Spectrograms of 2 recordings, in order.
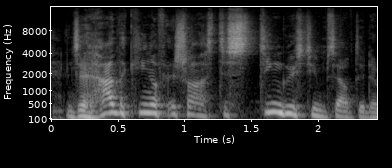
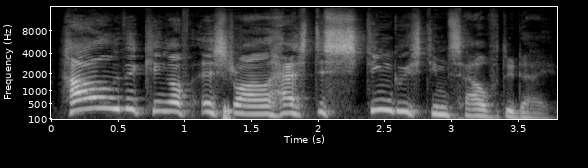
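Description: First: Said in the usual way. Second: Slow, higher, sneering praise; mocking irony. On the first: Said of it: "but actually it's a ridicule". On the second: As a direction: fake praise that drips with scorn. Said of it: "She was actually ridiculing him".

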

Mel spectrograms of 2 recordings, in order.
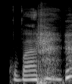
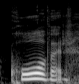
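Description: First: Said in the usual way. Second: Loud laughing repeat of "Ковер". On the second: Real, not acted. Rereading odd word, laughing.

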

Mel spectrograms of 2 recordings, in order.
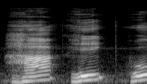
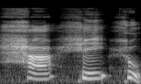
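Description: First: Said in the usual way. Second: হা হি হু slow and pressed; pressed throat h. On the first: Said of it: "সাধারণভাবে". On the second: Shown as a demonstration. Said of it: "চাপ দিয়ে".

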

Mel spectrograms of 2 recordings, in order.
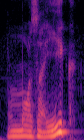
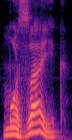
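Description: First: Mozaic ending on stressed IC. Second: Mozaic with ZA hit loud, IC light; stress on A. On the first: Teacher gives the other word, mozaic stressed on I. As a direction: lean on the final I of mozaic. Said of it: "cu accent pe I". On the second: Teacher names the cult, mozaic stressed on A. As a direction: punch the A in Mozaic. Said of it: "cu accentul pe A". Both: Shown as a demonstration.

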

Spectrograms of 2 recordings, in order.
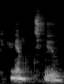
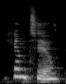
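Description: First: Said in the usual way. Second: Whispered. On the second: Shown as a demonstration.

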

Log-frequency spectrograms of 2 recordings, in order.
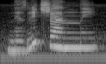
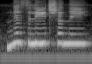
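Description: First: Незліченний with stress on the suffix, the нн held long and slow. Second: Незлічений with stress on the і of ліч; stress on the root. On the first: Teacher contrasting the two words for pupils, slow and stressing the suffix. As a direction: draw out незліченний, leaning on the doubled нн. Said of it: "має наголошений суфікс «н»". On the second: Teacher contrasting the two words for pupils, stressing the root. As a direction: say незлічений, leaning on the root і with a single н. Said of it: "наголос падає на звук «і»". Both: Shown as a demonstration.

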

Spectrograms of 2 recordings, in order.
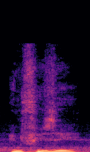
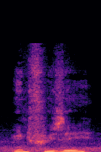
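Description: First: Higher-pitched, lifted exclamation; excited cry. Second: Said in the usual way. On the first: A narrator's reading. Castaway spotting the rocket at last, crying out. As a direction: cry it out in amazement. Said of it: "cria-t-il en se frottant les yeux". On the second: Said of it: "dit-il en se levant".

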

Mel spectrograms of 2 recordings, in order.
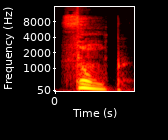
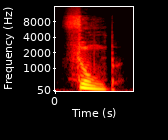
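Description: The two takes are said the same way.

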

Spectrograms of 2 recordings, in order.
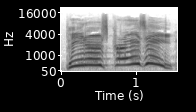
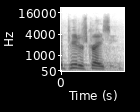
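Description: First: High, slow, loud call; preacher calling back Peter's crazy loudly; called-out echo. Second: Said in the usual way. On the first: Shown as a demonstration. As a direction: belt it to the congregation. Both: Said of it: "somebody say".

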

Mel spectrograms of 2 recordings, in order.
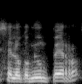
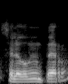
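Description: First: Said in the usual way. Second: Repeated while laughing. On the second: Real, not acted. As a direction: crack up on the repeat.

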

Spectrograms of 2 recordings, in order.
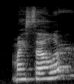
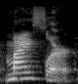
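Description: First: "Micellar" with the stress on the middle, "cellar"; tentative "Micellar", second syllable stressed. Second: "Micellar" with the stress on the first syllable, "MY"; "Micellar" as MY-sler, front-stressed. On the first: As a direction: say "Micellar" questioningly, leaning on "cellar", rising at the end. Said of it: "Is the emphasis on cellar?". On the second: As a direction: hit "MY" in "Micellar" and let the rest fall. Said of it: "Emphasis on the my". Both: Shown as a demonstration.

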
